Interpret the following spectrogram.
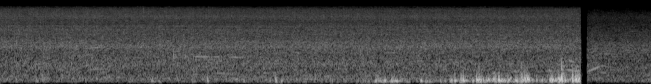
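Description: Fountain jets splashing steadily into a stone basin, an even rushing of falling water. In the last two seconds a louder, uneven low rumble rises over it, and the sound then cuts off abruptly.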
